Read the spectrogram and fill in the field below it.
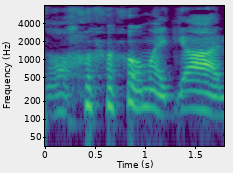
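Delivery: loud, slow laughing delight; acted sadistic glee; gleeful laughing killer. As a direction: laugh through it, savouring the thrill. Acting gleeful killer after the violence.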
